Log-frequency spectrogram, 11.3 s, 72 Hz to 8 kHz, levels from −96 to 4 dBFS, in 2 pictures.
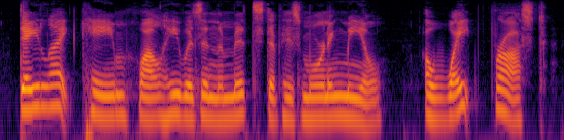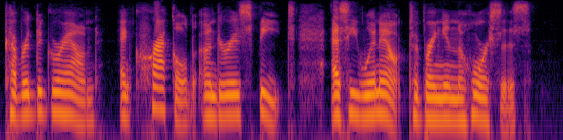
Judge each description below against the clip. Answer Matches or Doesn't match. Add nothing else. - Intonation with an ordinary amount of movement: Doesn't match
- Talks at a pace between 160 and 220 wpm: Matches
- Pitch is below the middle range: Doesn't match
